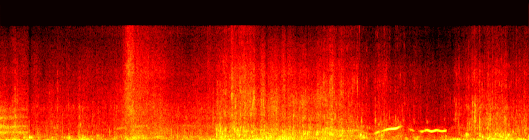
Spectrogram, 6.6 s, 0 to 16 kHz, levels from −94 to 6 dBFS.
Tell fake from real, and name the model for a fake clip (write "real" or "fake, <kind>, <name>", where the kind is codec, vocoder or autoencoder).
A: real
